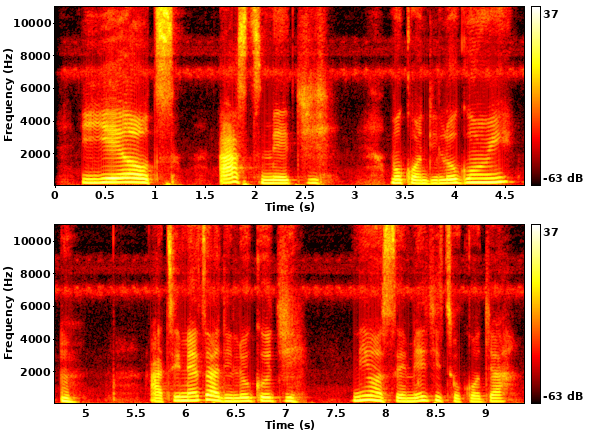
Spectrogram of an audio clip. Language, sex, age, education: Yoruba, female, 15-29, tertiary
